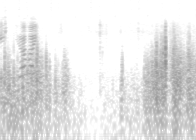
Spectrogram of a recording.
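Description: A harnessed sled dog whining in a few short high-pitched cries near the start, impatient to start pulling. Near the end, wind and rolling noise rise as the scooter gets moving.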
